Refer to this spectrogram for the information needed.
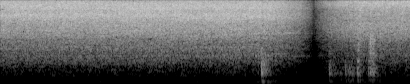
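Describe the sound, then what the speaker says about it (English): Worcestershire sauce hits a hot pan with a steak searing, producing a loud, steady hiss and sizzle of steam that briefly dips before bursting back with crackling spatter. "I've got the steak cooking, and I'm going to go ahead and throw in some Worcestershire."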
